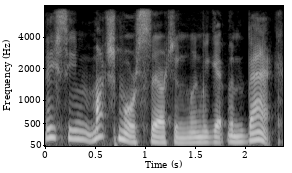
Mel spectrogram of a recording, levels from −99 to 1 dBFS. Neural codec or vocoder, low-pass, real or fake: codec, 16 kHz, 4 kbps, FreqCodec, larger model; 7.2 kHz; fake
